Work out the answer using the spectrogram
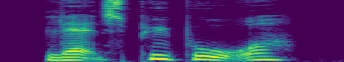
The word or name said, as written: landsbybo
